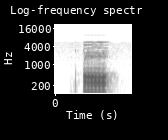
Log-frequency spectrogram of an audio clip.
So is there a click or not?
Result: no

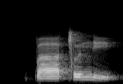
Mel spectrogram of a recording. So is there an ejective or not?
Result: no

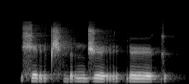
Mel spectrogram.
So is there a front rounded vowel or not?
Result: yes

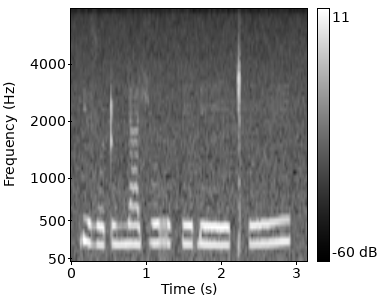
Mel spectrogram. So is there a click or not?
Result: yes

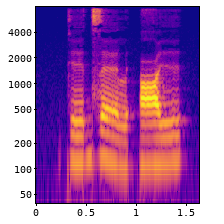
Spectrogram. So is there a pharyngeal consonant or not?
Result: yes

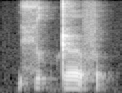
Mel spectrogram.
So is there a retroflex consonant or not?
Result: yes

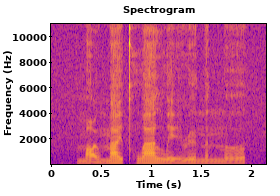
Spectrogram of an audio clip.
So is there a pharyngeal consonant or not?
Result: no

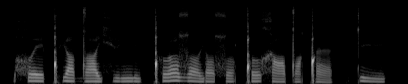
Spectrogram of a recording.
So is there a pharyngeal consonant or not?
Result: no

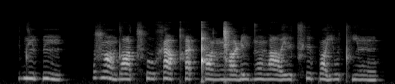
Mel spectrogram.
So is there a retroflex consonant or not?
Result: yes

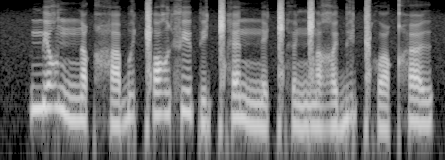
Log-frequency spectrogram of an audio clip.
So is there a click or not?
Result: yes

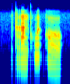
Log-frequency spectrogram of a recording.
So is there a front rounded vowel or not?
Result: no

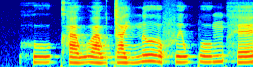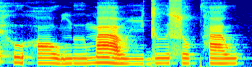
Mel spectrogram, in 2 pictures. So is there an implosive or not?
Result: no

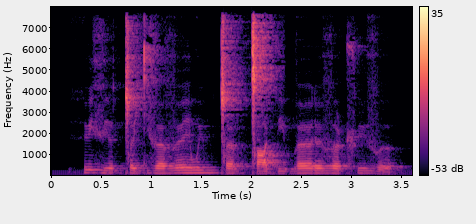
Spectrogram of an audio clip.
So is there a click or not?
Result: yes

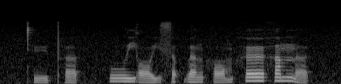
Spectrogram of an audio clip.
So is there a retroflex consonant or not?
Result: no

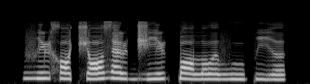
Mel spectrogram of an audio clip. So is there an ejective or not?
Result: no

